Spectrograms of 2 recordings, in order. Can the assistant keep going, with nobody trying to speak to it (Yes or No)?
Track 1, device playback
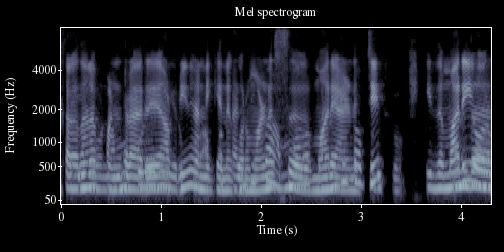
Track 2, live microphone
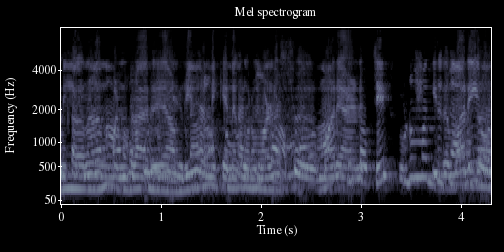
No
